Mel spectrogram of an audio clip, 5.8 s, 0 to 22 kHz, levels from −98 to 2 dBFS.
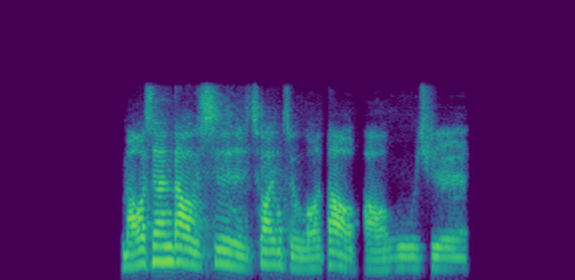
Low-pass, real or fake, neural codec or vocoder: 7.2 kHz; fake; codec, 44.1 kHz, 2.6 kbps, SNAC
